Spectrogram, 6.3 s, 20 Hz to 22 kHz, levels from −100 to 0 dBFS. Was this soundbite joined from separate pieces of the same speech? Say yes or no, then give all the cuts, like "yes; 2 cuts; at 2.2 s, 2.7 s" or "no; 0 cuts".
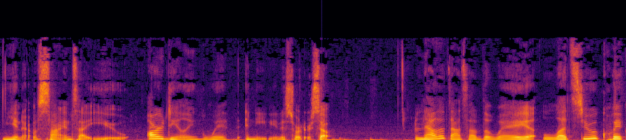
no; 0 cuts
